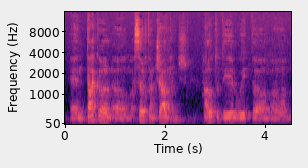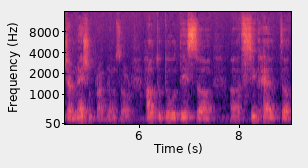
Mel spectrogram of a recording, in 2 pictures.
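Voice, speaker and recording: A middle-aged man answering interview questions, hesitant, pausing often and restarting sentences. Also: medium pitch, a little mellow. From grew up in Israel. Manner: hesitant, many pauses and restarts. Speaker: guest, association executive. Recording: echoey room, distant mic, faint noise.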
